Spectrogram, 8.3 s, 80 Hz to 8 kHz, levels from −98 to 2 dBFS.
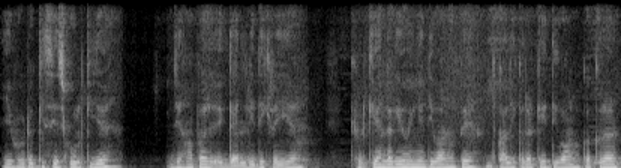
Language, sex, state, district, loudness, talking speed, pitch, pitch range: Hindi, male, Bihar, East Champaran, -27 LUFS, 190 wpm, 140 Hz, 135-150 Hz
